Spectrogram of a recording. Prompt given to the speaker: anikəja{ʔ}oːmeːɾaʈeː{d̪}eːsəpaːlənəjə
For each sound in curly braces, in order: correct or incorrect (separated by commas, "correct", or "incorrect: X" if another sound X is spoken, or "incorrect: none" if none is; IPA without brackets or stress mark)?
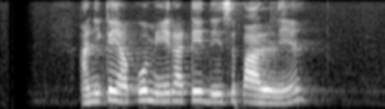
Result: incorrect: k, correct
